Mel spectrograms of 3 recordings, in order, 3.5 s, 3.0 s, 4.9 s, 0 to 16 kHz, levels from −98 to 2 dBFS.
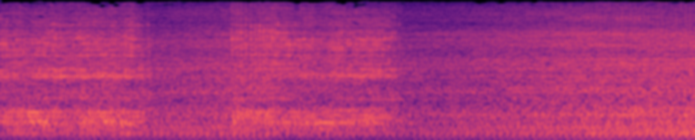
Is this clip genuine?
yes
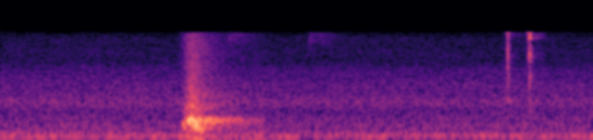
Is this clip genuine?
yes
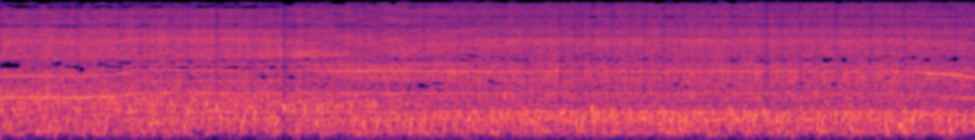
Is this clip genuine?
yes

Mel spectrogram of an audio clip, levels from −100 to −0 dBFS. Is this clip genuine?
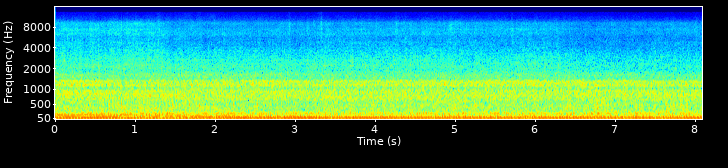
no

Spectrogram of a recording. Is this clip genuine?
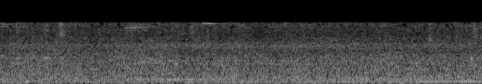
yes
